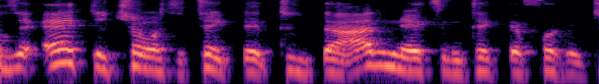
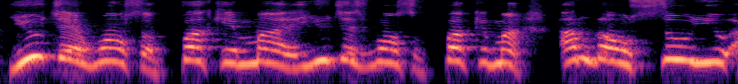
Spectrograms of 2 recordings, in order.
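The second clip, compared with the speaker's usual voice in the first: imitating angry ex; 7 semitones higher than usual. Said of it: "He goes".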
